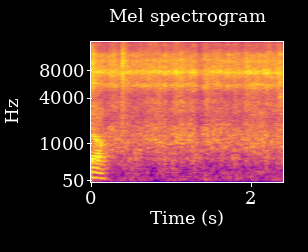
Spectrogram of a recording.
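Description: St. Anthony Industries Millwright hand coffee grinder being cranked, its burrs crushing beans at a coarse setting (click 35) with a steady, even grinding noise.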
